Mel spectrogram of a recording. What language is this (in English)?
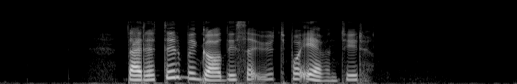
Norwegian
